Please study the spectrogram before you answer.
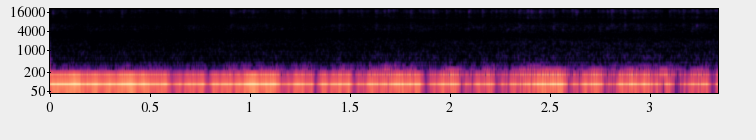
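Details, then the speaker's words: Mopar V8 with headers after exhaust gaskets redone and header leak welded: deep even rumble rising smoothly with revs, no ticking or puffing at the headers; weld not blowing, much quieter, normal exhaust note. "that's brilliant absolutely brilliant superb well chopped nothing blowing down there at all"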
